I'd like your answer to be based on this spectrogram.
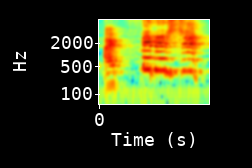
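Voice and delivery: high, triumphant cry of "finished". Real, not acted. Reader cheering to viewers that she finished the book, triumphant. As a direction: celebrate finishing it, pitch jumping up.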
